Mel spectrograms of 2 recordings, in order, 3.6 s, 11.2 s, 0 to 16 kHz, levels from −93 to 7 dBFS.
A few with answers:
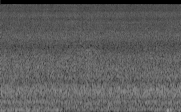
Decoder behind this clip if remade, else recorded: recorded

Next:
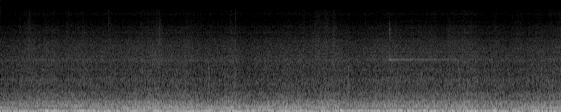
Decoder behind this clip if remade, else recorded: remade, vocoder, Vocos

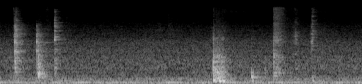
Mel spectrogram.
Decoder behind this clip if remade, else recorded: recorded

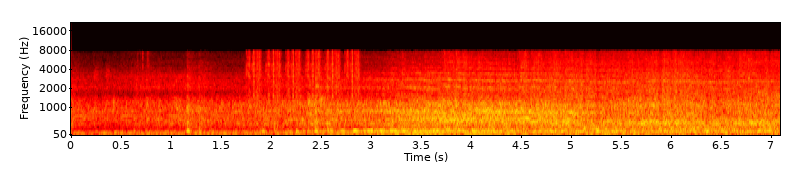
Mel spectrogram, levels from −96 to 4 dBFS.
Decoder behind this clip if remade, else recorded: recorded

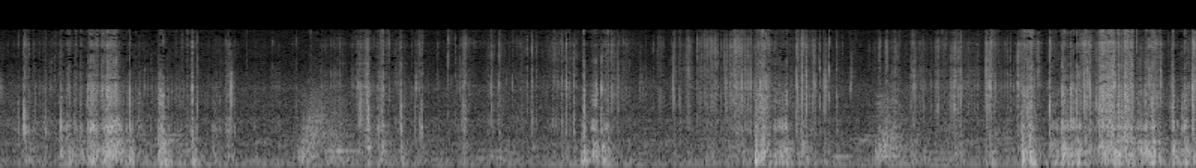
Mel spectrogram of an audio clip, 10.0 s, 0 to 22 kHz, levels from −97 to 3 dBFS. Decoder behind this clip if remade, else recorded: recorded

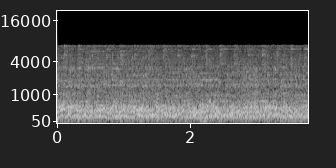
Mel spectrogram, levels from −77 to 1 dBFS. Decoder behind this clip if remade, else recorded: remade, vocoder, HiFi-GAN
